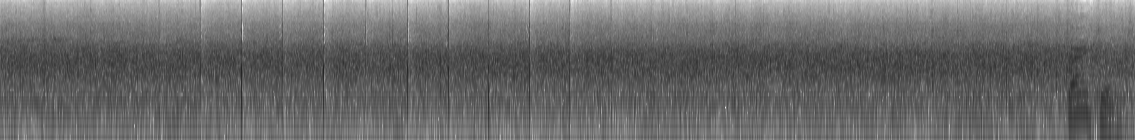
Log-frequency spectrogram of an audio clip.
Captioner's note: cheering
